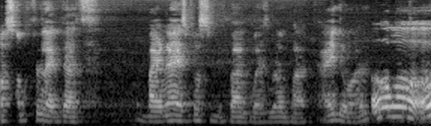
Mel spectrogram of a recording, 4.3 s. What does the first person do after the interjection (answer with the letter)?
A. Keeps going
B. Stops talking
B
